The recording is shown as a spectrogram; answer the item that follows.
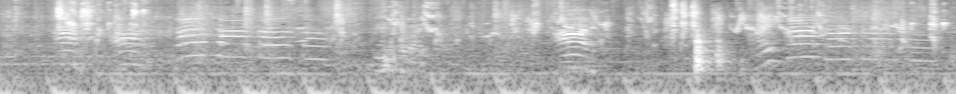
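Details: Two budgerigars, a couple, warbling in a busy stream of short rising and falling harmonic notes and squeaks, over a pulsing low background hum.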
